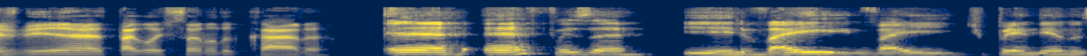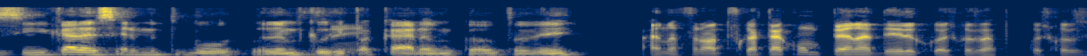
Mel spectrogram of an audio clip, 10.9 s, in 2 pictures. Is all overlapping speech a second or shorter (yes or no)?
yes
